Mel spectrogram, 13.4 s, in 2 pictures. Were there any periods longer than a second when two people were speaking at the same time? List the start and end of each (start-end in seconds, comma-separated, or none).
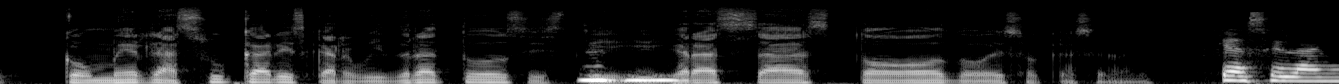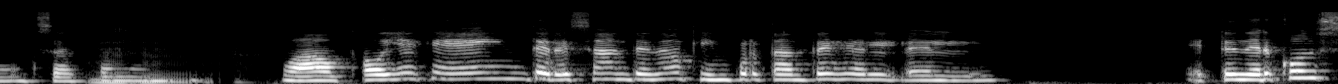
none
